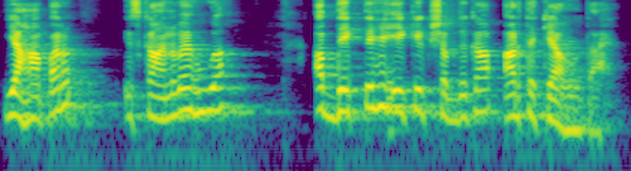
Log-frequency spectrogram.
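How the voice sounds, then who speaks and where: A man teaching a scripture class, explaining verses slowly and carefully and repeating words so learners get the pronunciation right. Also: sits high, animated, a bit bright. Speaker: religious teacher. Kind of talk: chanted Sanskrit verse recitation. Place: home, online class recording.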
